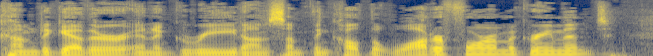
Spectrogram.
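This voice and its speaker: The man's pitch shifts in an ordinary manner. His sound is dry and close, free of any echo. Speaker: water policy presenter. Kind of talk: workshop presentation.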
